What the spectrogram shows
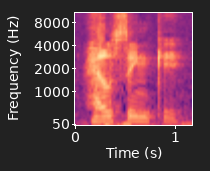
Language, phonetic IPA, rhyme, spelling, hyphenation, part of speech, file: Czech, [ˈɦɛlsɪŋkɪ], -ɪŋkɪ, Helsinky, Hel‧sin‧ky, proper noun, Cs-Helsinky.ogg
- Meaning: Helsinki (the capital and largest city of Finland)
